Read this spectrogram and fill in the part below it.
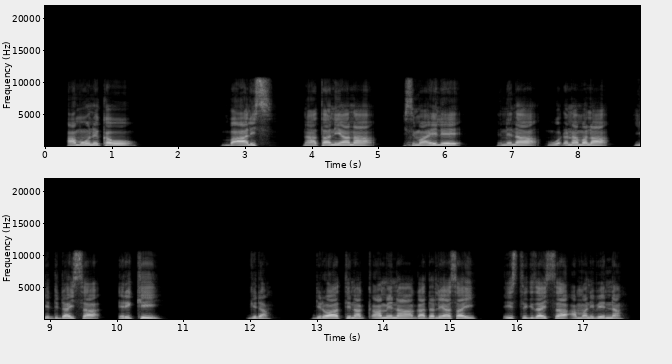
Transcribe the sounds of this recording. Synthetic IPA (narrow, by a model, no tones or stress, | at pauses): ʔɐmoːnɛkɐwɔ | bɐaːlɪs | naːt̪anɪjaːnɐ | ɪsmaːeːlɛ | nɛnɐwɔɗɐnɐmɐlɐ | jɛd̪ːɪd̪ɐjsːɐ | ɛɾɪkːi | ɡɪd̪ɐ̰ | ɡɪd̪ɔwaːt̪ːinɐkʼːaːmɛnaɡɐd̪ɐlɪjaːsɐj | ʔɪst̪ːɪɡɪzɐjsːɐʔɐ̰mːɐnɪbe̞ːnːɐ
